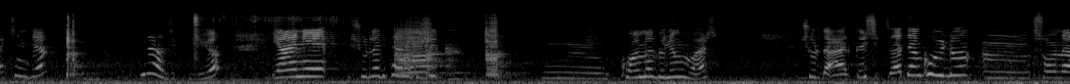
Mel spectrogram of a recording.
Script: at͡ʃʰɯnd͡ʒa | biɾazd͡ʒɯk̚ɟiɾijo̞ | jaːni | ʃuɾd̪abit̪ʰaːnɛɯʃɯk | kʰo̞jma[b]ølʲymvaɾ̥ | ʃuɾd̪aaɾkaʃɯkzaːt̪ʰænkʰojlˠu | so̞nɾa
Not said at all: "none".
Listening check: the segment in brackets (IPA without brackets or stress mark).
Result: b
